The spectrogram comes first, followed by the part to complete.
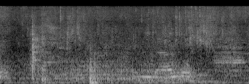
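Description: Water from a hand-held shower sprayer splashing onto a plastic refrigerator tray as it is rinsed, a steady hiss with two sharp knocks of the tray being handled, about a third of a second and a second in.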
